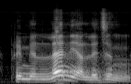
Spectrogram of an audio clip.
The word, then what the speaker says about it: 프리밀레니얼리즘: 밀레의 액센트가 있어요. 프리밀레니얼리즘 한번 발음해 보세요.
